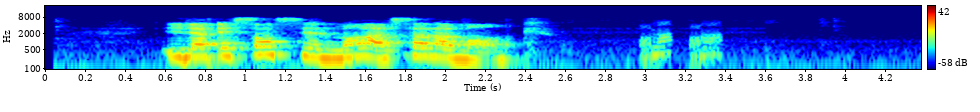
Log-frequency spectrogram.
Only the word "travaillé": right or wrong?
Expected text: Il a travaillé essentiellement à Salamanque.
wrong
